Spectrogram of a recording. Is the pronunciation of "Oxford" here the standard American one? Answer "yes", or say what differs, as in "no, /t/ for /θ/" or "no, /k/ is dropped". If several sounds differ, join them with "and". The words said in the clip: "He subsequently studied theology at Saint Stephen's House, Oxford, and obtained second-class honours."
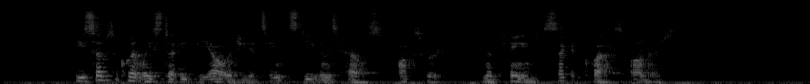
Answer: yes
